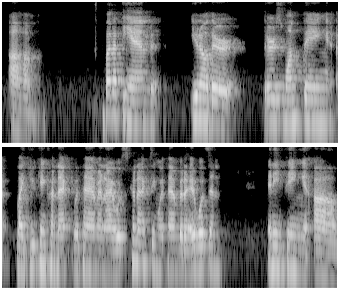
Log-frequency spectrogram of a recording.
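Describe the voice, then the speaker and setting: In a Spanish accent, a woman speaks at a fairly slow pace with long, frequent pauses, her fairly low voice bright and sharp in tone and her intonation flat and monotone. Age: 30s. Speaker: reality TV contestant. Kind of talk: casual chat.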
